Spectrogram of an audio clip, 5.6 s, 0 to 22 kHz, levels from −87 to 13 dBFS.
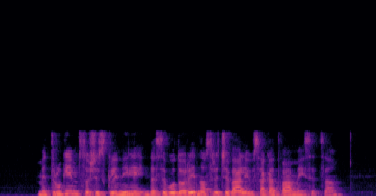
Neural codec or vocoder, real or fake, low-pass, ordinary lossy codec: none; real; 7.2 kHz; none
